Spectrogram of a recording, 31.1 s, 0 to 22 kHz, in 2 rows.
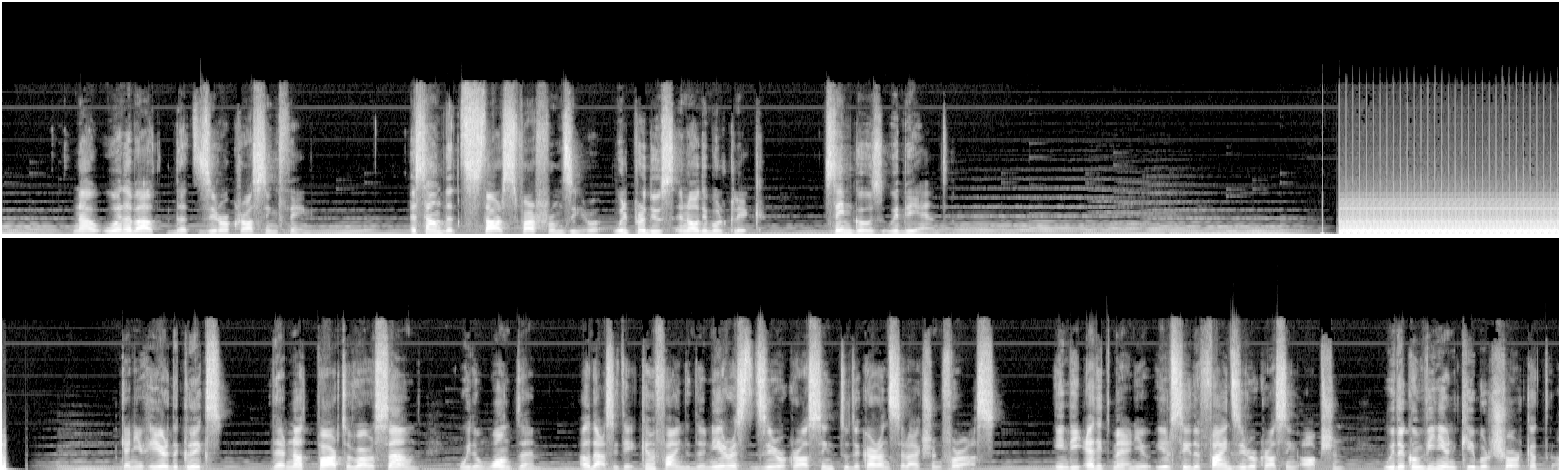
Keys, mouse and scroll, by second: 12.6 shift+click, 15.6 click, 29.4 click.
